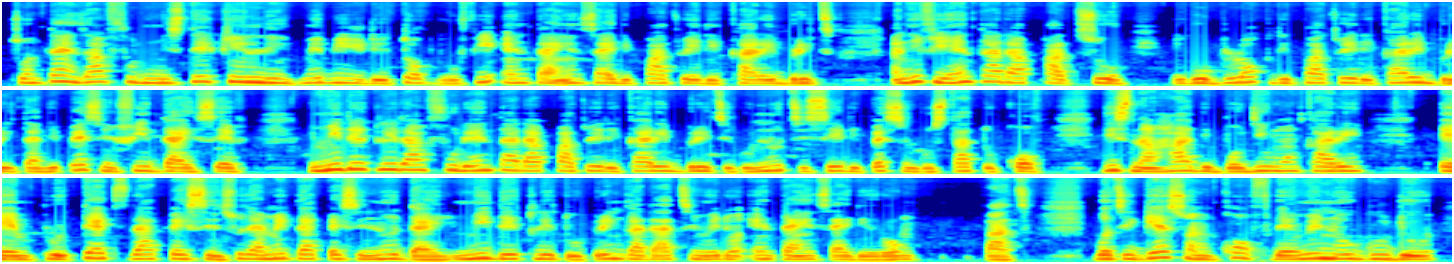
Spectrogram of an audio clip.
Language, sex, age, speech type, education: Nigerian Pidgin, female, 30-45, spontaneous, tertiary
